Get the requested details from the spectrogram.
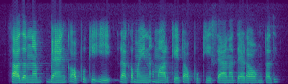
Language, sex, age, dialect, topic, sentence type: Telugu, female, 18-24, Southern, banking, statement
